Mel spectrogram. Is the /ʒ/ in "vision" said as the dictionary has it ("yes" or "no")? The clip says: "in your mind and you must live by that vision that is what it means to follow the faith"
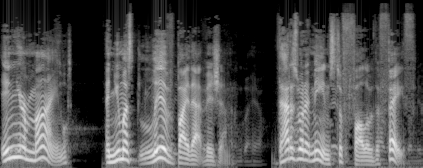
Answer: yes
